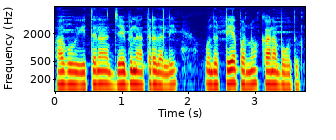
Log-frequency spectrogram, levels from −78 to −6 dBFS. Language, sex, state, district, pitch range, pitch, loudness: Kannada, male, Karnataka, Koppal, 140-155 Hz, 150 Hz, -17 LUFS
